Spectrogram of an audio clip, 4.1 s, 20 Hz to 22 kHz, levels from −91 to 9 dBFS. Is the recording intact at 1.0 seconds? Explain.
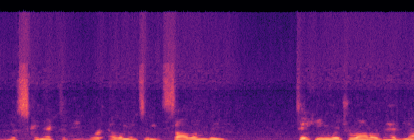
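No. At 1.0 s the sound sits inside a stretch of speech cut by the noise suppressor, running from 0.60 to 1.13 s, with roughly 400 ms of it affected. The suppressor misread parts of the speech as steady noise and pulled those bands down with the background, by about 19 dB at the deepest point, so the syllables there sound swallowed and faint. This is not a dropout: the sound never goes fully silent or clicks off. What remains fades and thins, following the suppressor's gain.

The same moment also carries noise suppressor artifacts, which run through the whole clip. Working frame by frame, the suppressor lowers the bands it judges to be noise by about 21 dB, so the room noise, which sits about 15 dB below the speech, rises and dips as the speech starts and stops. Unlike the cut, this texture colours the background everywhere rather than removing parts of the speech.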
